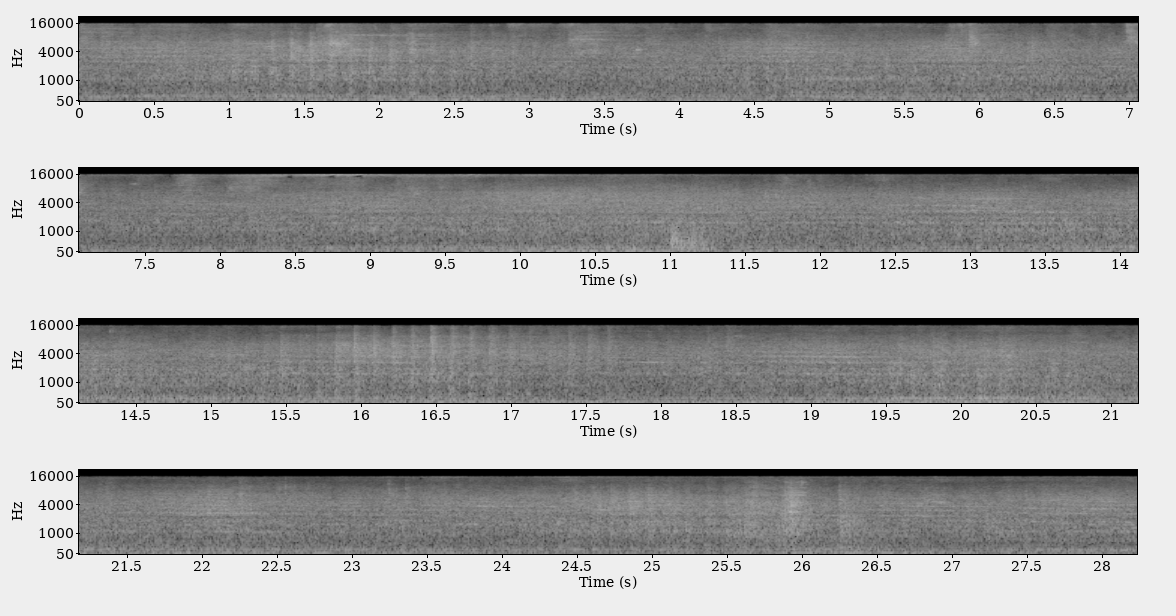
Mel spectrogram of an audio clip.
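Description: Double-stack intermodal container cars rolling past on the rails: a steady, loud rumble and rattle of steel wheels on track, with a few sharper knocks along the way, the strongest about a third of the way in.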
